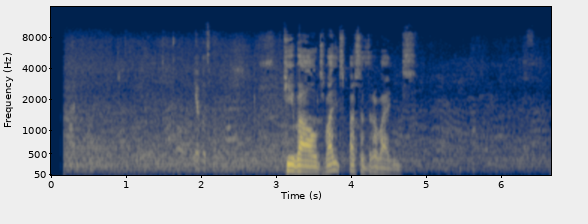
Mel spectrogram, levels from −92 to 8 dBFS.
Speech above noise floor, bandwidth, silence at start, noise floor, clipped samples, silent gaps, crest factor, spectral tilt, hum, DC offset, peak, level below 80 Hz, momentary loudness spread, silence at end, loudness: 30 dB; 9.6 kHz; 0.2 s; -52 dBFS; under 0.1%; none; 24 dB; -5.5 dB/octave; none; under 0.1%; -2 dBFS; -68 dBFS; 25 LU; 1.85 s; -21 LUFS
